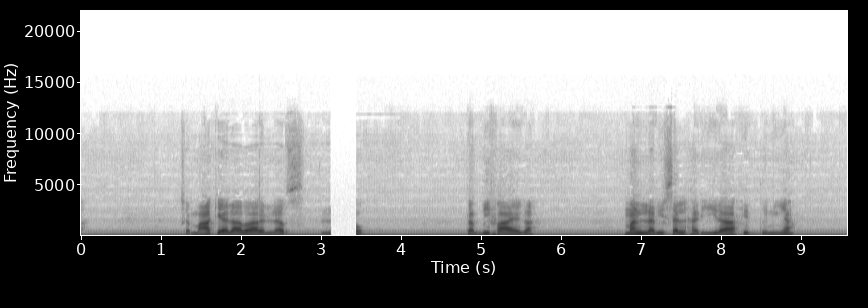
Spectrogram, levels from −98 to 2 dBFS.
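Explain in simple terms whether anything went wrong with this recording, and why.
Something did go wrong, once. From 3.12 to 3.44 seconds, the sound suddenly cuts out for about a third of a second. This is an audio dropout to a faint residue. The gap is not silent. It holds only a soft hiss, far quieter than the sound around it. The cut starts and ends abruptly, not like a natural pause or fade. The likely cause is that the signal was briefly lost while the recording path stayed switched on.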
